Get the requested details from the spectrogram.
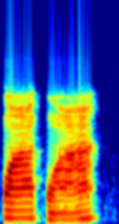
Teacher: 两个字的时阵寒寒，第五调变第七调 ，三个字的时阵第一个字就要变做第九调，变做寒寒寒。啊，共款歹，歹是第二调的字，理论上变调就是变做第一调，歹歹，三个字就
